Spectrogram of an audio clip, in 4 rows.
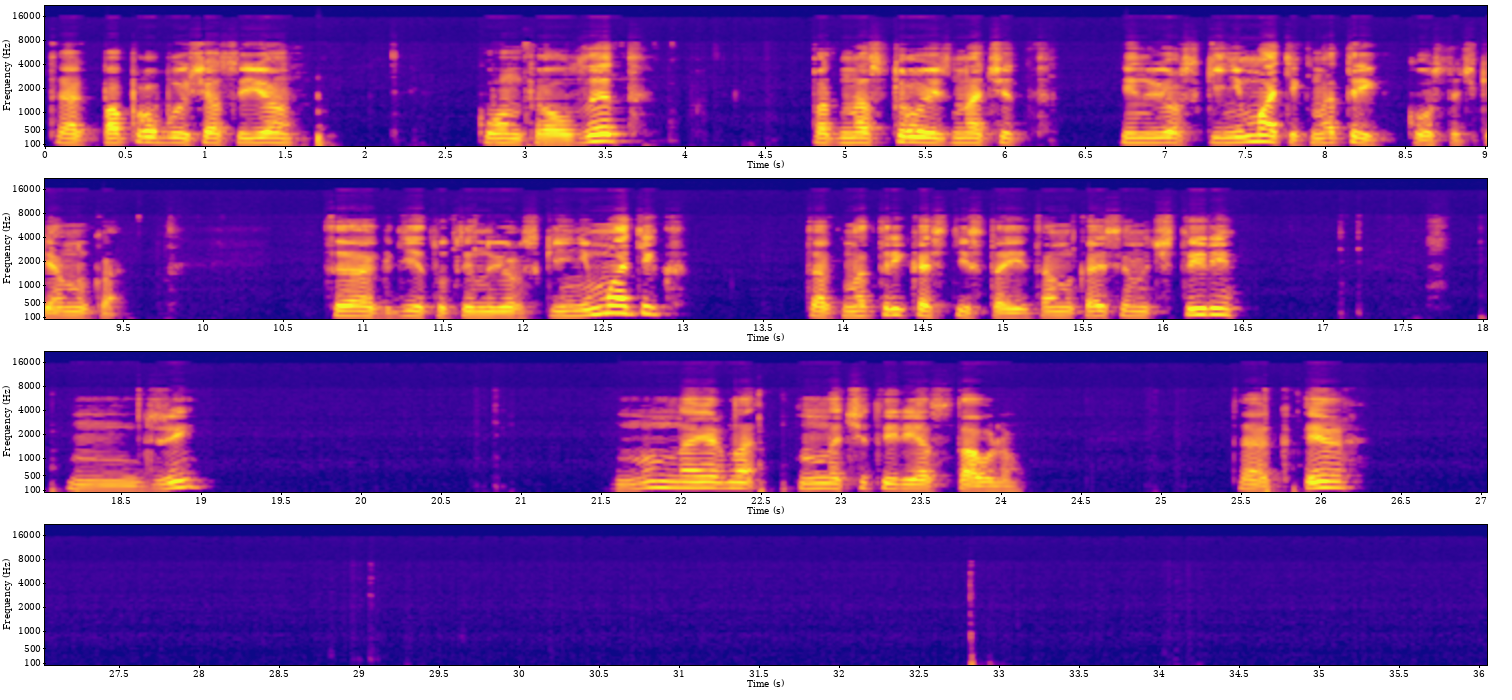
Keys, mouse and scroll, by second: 3.0 ctrl+z, 4.4 shift+middle click, 6.2 click, 8.9-10.0 drag, 15.4 click, 16.9 click, 17.9 g, 20.8 click, 22.5 g, 24.9 click, 25.7 r, 28.9 click, 32.8 g, 34.0 click.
